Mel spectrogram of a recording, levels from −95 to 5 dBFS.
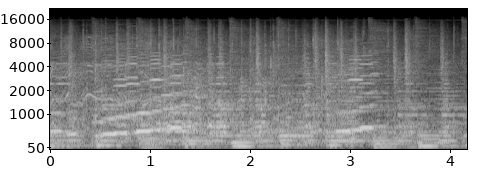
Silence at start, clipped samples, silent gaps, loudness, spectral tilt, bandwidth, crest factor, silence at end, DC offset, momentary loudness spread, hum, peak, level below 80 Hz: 0 s; under 0.1%; none; -18 LUFS; -4.5 dB/octave; 16.5 kHz; 14 dB; 0 s; under 0.1%; 7 LU; none; -4 dBFS; -44 dBFS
